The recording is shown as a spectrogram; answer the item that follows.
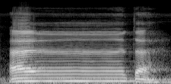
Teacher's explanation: suara nunnya disamarkan kepada huruf ta dan ditahan bunyi dengungannya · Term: ikhfa Hakiki, ikhfa hakiki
